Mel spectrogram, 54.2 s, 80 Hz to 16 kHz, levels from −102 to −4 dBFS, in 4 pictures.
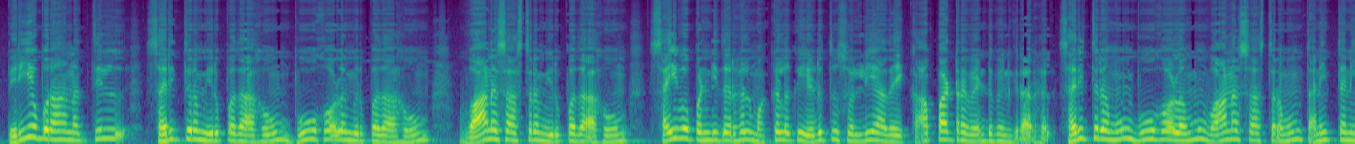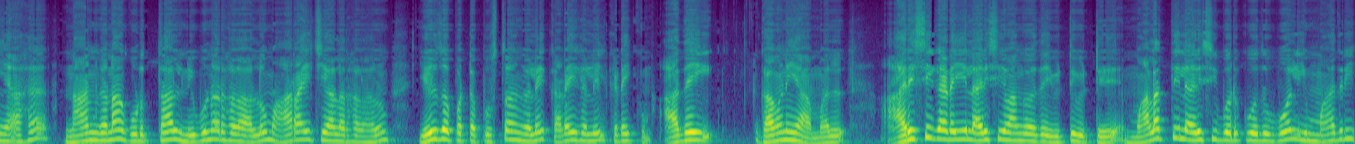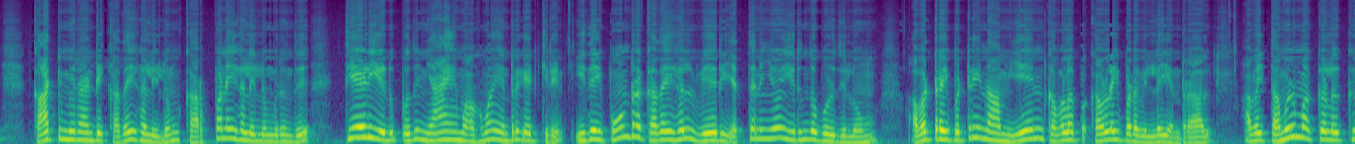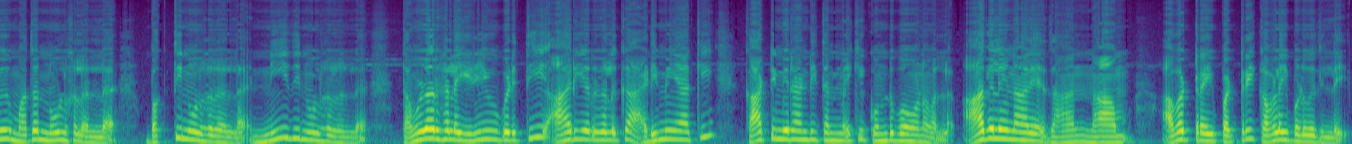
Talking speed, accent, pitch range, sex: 100 wpm, Indian, 165-210 Hz, male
